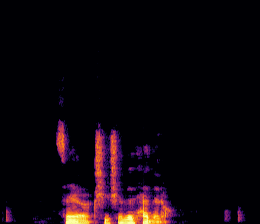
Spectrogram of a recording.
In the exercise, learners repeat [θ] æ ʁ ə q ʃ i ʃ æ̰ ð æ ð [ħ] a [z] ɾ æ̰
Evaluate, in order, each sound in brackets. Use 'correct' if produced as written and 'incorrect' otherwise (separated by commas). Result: incorrect, correct, incorrect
